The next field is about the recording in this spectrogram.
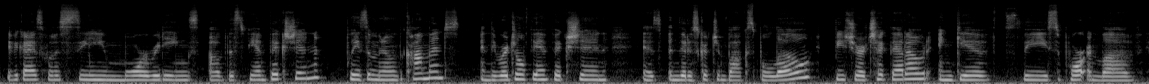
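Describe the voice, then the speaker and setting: A woman's voice: medium pitch, a little mellow. A woman hosting a fan fiction channel, reading out a story as its narrator and talking to listeners. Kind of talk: scripted story narration, casual sign-off.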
